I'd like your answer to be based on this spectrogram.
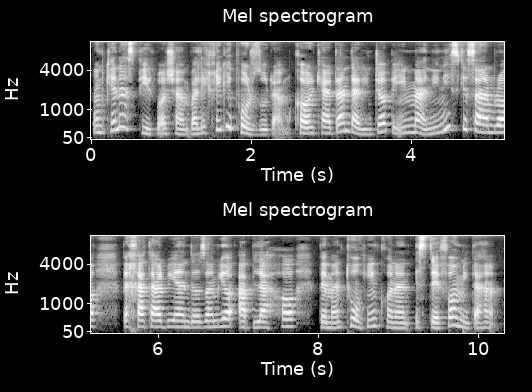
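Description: A woman's voice: mid-range voice, natural voice. A woman voicing an old male house caretaker who talks bluntly and defensively in a read story. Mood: angry.

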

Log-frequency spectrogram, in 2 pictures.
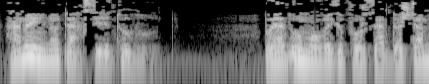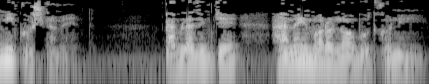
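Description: A man's voice: on the low side, gravelly, mellow, slightly rough, voice pushed up. [name], a man doing a frail bitter old man. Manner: faint, slow, whispery speech. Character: frail, aging man, bitter and barely able to speak.

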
